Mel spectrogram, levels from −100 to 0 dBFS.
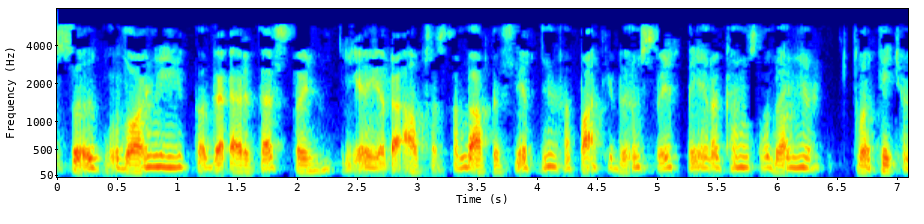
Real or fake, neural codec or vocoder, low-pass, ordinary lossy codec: fake; autoencoder, 22.05 kHz, a latent of 192 numbers a frame, VITS, trained on one speaker; 7.2 kHz; MP3, 24 kbps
